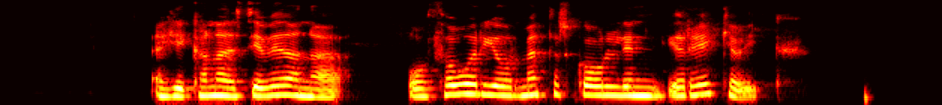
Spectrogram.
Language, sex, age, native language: Icelandic, female, 40-49, Icelandic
